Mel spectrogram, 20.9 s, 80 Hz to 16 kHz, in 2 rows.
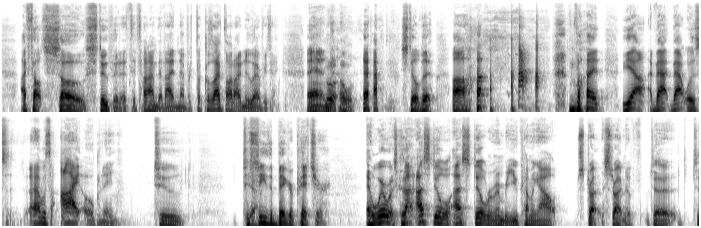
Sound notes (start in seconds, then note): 6.8 Michael laughs; 6.8 laughs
